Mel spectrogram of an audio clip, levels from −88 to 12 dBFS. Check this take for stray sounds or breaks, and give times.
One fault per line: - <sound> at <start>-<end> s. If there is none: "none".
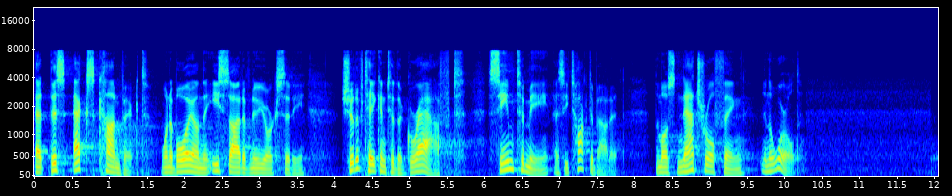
none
